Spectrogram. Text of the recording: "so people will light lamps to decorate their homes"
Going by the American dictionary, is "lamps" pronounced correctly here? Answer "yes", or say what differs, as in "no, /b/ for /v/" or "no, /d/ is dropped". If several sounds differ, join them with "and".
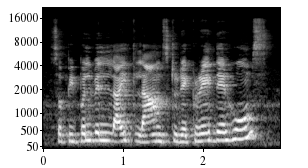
no, /p/ is dropped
